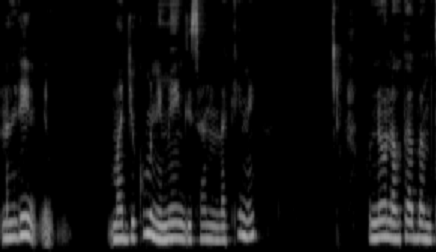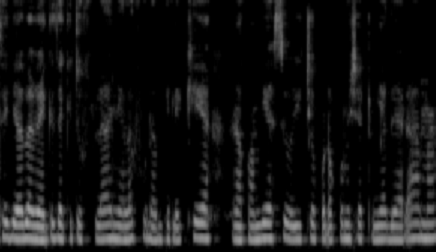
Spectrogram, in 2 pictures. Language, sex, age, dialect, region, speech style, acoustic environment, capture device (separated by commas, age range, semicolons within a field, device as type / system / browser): Swahili, female, 18-24, Kenya - Nairobi Sheng-influenced, Kenya, happy; relaxed; excited; focused, nature, mobile / Linux / Chrome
